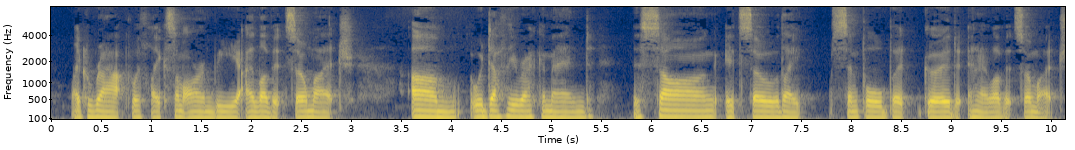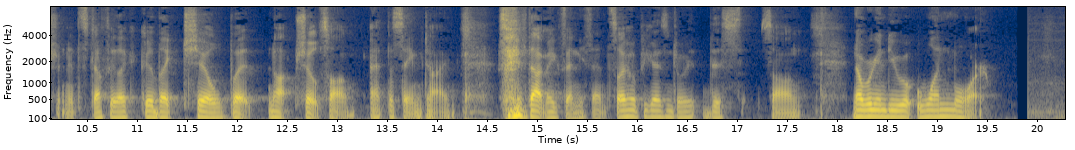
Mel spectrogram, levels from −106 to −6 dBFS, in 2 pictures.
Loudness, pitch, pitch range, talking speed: -21 LUFS, 110 Hz, 110-120 Hz, 190 wpm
